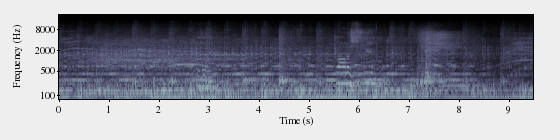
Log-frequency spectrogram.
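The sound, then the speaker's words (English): A large audience claps and cheers loudly and steadily, a dense roar of applause with shouts rising and falling throughout, no pause in the noise. “Oh, don't waste your energy with that clapping.”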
